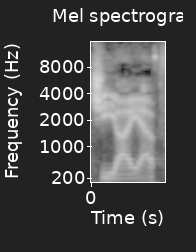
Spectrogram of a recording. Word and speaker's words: GIF: but on one side it's spelled g i f with a hard g or GIF, and then the other one is j i f, which is really what the the product is called with a soft G.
